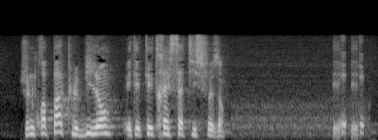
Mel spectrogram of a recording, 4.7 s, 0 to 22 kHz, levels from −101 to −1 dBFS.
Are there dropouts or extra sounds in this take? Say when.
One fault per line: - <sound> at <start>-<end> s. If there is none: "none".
- laugh at 4.2-4.6 s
